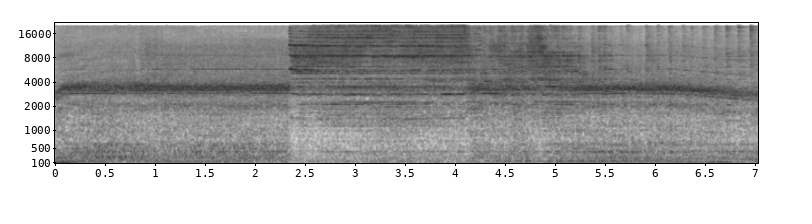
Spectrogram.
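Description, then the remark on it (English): A new industrial 220-volt table saw, weighing about 400 pounds, whines at a steady high pitch, then bites into wood with a loud, rough, hissing roar that continues for several seconds before easing off slightly. “There's sawdust all over the phone. That's my new table saw.”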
